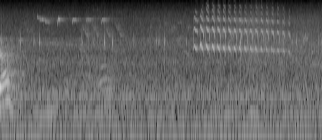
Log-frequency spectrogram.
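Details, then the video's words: Kingfisher calling: after brief speech and faint chirps, a fast rattling series of about fifteen high, harsh notes runs for over a second, fading slightly toward the end, over steady outdoor background noise. "kingfisher call_खंड्या"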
